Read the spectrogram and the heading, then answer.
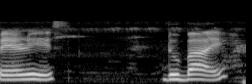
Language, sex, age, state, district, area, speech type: Assamese, female, 18-30, Assam, Jorhat, urban, spontaneous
